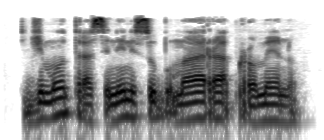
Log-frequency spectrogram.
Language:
Esperanto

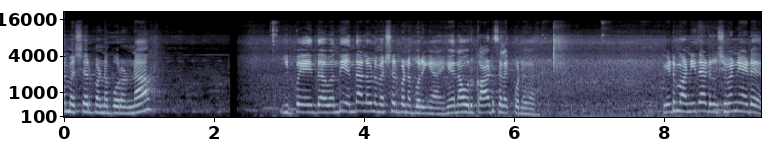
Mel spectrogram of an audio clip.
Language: Romanian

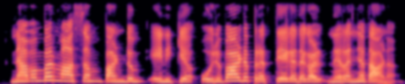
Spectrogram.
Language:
Malayalam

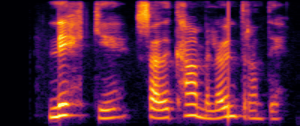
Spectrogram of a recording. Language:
Icelandic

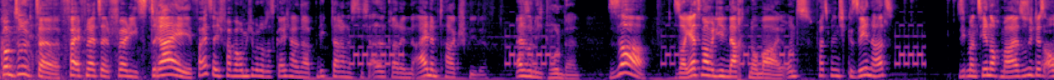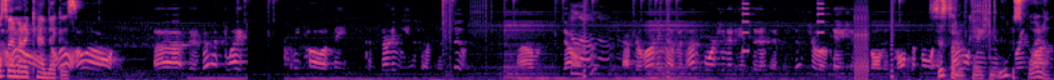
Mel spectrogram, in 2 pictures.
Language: German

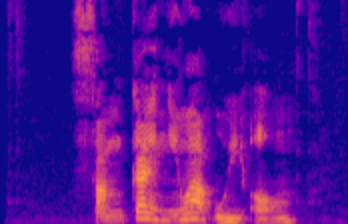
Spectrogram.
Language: Min Nan Chinese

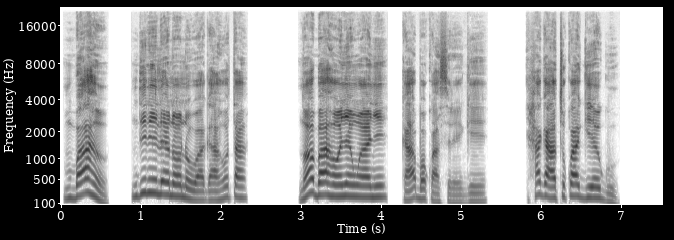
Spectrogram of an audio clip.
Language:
Igbo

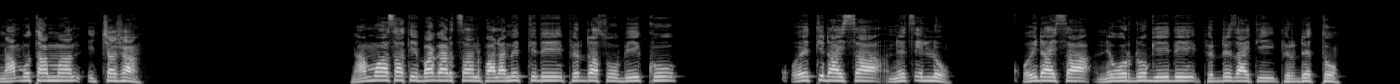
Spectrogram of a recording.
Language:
Gamo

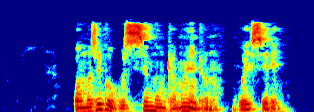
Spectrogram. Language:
Ganda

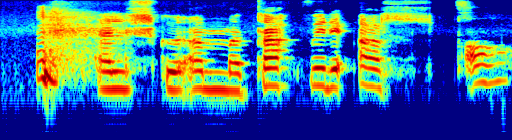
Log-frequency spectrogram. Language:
Icelandic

